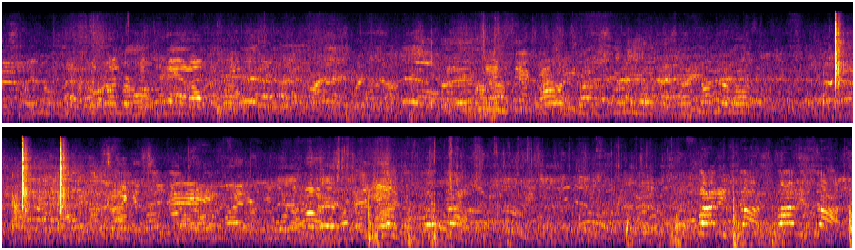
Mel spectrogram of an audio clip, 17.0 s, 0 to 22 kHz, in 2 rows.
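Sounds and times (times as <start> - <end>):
crowd shouting and talking: 0.0 - 17.0.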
